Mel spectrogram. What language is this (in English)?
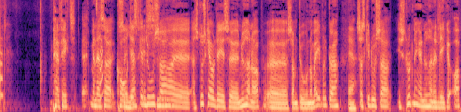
Danish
